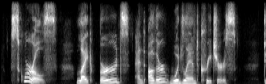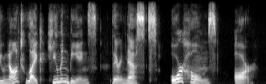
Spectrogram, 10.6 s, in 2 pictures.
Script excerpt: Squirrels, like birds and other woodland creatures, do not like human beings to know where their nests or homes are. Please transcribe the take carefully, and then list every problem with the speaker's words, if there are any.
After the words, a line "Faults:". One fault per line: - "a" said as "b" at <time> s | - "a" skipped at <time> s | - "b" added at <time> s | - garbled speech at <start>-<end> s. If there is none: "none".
Squirrels, like birds and other woodland creatures, do not like human beings their nests or homes are.
Faults:
- "to know where" skipped at 7.3 s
